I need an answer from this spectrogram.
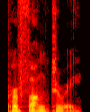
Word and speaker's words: perfunctory: Perfunctory has 4 syllables, and the stress is on that second syllable, that funk, perfunctory. That third syllable has the schwa, and it's going to end with that long E sound, perfunctory, perfunctory.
